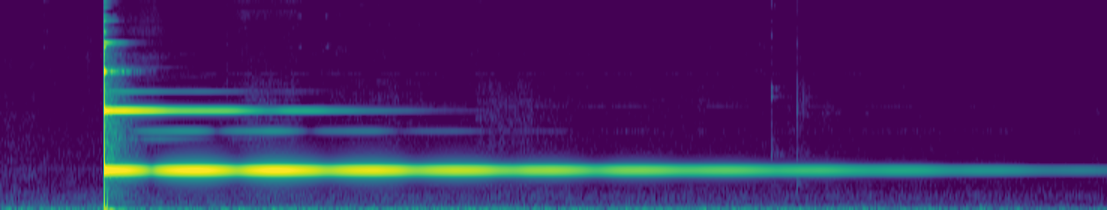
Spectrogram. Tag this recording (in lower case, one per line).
clink
glass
